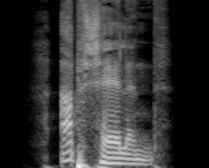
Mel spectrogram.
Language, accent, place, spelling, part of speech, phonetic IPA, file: German, Germany, Berlin, abschälend, verb, [ˈapˌʃɛːlənt], De-abschälend.ogg
- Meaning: present participle of abschälen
